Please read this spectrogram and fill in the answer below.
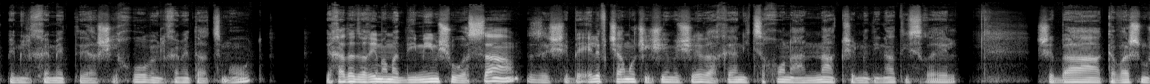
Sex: male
